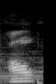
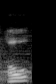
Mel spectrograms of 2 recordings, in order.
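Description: First: The vowel glides from a to o. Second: The vowel glides from o to u. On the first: "一个是由啊过渡到了哦" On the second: "一个是由哦过渡到了呜"

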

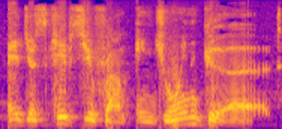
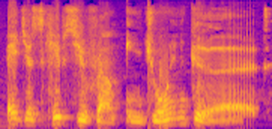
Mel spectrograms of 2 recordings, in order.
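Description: No difference in how they are said.

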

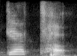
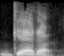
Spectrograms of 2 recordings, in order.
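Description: First: The t is a clear, hard t sound. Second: The t is a quick flap, like a d. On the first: "我读的不是get a" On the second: "那你听我get a"

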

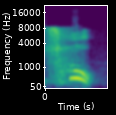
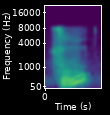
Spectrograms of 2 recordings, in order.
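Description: First: The word is pronounced cù, with a falling tone. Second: The word is pronounced zú, with a rising tone. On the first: The death was sudden and without warning. The speaker calls it right. "如果你读卒，哎，史书中那就说的非常明确的" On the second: The death is recorded without any cause. The speaker calls it wrong. "如果读卒，这个事是有问题的，因为死亡缺少一个原因"

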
